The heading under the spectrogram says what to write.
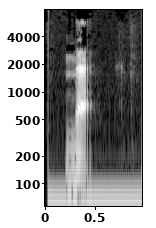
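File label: "meh4", Teochew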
